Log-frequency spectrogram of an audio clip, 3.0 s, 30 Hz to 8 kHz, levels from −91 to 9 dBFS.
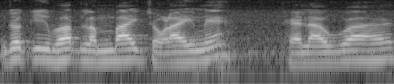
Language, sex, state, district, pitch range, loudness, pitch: Hindi, male, Uttar Pradesh, Jalaun, 140-160 Hz, -21 LUFS, 150 Hz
